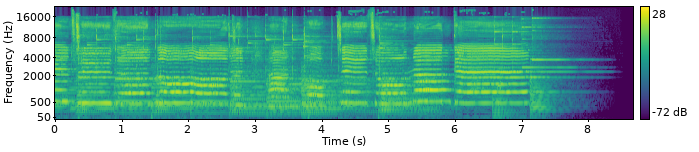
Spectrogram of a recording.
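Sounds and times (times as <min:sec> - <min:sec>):
music box melody: 0:00.0 - 0:05.5, 0:06.5 - 0:08.3.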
